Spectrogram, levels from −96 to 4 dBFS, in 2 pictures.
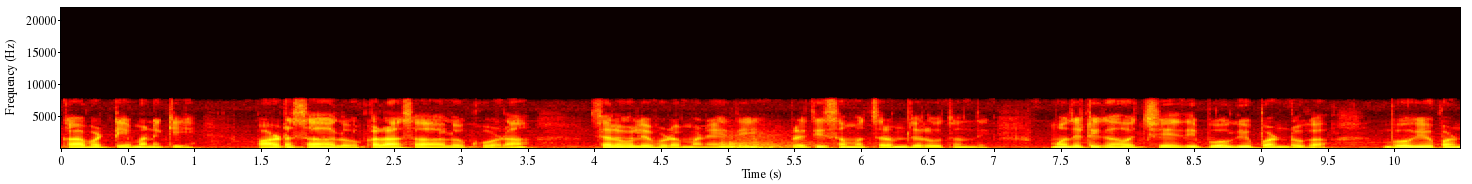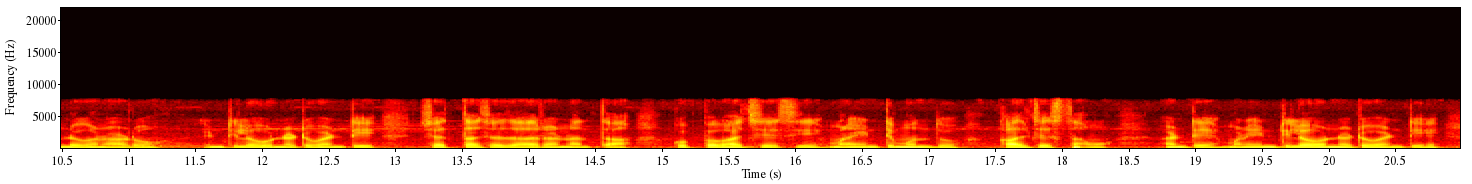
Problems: none marked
